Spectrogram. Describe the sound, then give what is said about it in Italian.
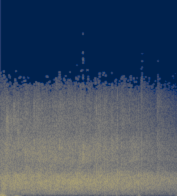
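Steady, dense audience applause in Montefalco fills the whole stretch, a broad wash of many hands clapping at an even loudness that tapers slightly at the end, with no voices standing out. “Sono molto e allora ci vuole un bel applauso.”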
